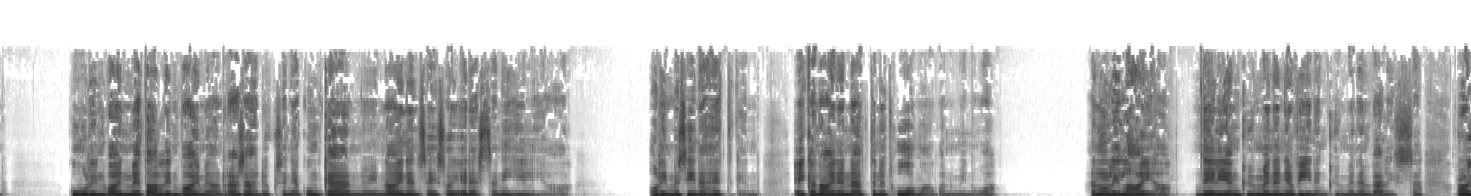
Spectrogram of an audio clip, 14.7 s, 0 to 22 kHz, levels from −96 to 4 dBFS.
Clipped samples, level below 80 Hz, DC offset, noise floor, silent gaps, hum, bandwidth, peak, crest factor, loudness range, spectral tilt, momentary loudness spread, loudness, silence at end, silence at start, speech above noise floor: under 0.1%; -44 dBFS; under 0.1%; -82 dBFS; none; none; 17 kHz; 0 dBFS; 18 dB; 4 LU; -5 dB/octave; 15 LU; -17 LUFS; 0 s; 0.7 s; 65 dB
